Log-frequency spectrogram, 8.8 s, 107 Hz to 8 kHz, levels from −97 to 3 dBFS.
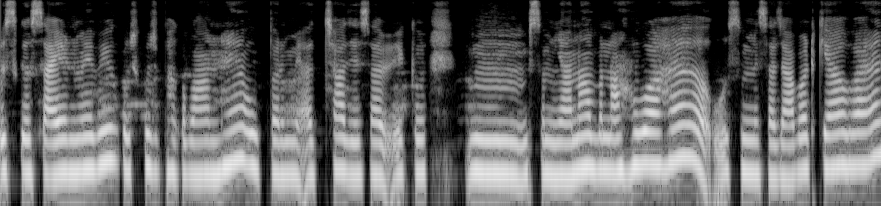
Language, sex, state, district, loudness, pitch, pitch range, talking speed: Hindi, female, Bihar, Bhagalpur, -17 LUFS, 220 Hz, 210-235 Hz, 145 wpm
